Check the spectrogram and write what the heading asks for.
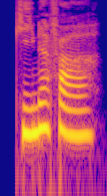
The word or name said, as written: kinafarer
